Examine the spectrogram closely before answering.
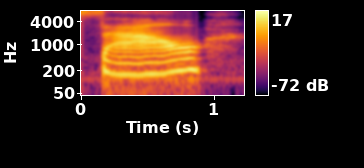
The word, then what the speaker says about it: Sal: But we are from the deep South, and growing up in Mississippi, his name Sal has 2 syllables. It's Sal Mm-hmm.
